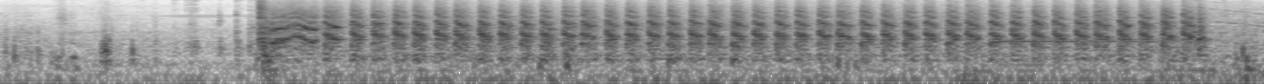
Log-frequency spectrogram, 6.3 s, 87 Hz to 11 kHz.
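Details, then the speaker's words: Dodge Dakota no-start with fuel pressure gauge connected: starter cranks steadily about three beats a second for five seconds and never catches; gauge shows no pressure (about 30–50 PSI expected), so a fuel pump problem; spark and injector pulse checked, stored cam sensor code unrelated. "Nothing. All right, so we have a pump issue."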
